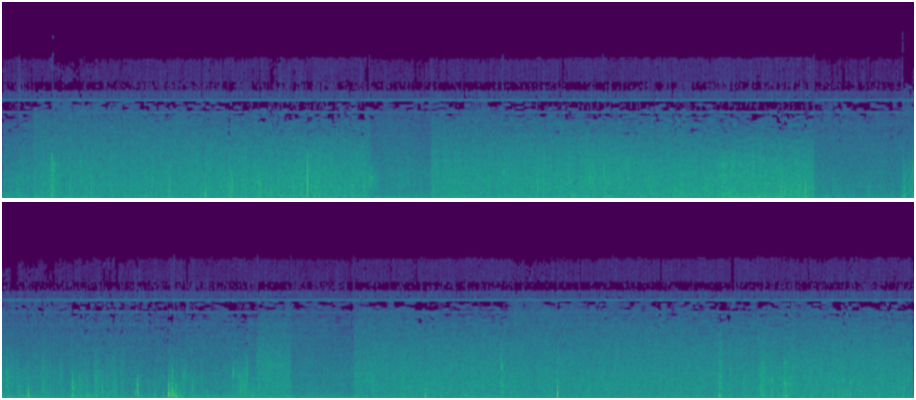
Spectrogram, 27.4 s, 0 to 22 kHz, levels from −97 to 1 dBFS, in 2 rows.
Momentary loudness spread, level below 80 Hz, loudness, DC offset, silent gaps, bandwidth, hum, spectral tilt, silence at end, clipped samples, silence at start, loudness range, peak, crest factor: 7 LU; -44 dBFS; -33 LUFS; under 0.1%; none; 16 kHz; none; -3 dB/octave; 0 s; under 0.1%; 0 s; 4 LU; 0 dBFS; 34 dB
